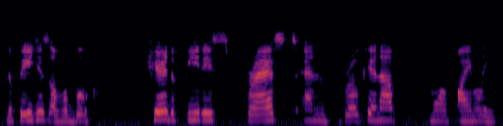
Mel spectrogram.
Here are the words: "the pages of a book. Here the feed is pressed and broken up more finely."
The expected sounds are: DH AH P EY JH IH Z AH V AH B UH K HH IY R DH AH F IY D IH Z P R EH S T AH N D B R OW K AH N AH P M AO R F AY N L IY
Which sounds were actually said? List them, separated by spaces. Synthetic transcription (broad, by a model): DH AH P EY JH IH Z AH V AH B UH K HH IY R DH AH F IY D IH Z P R EH S T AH N B R OW K AH N AH P M AO R F AY N L IY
